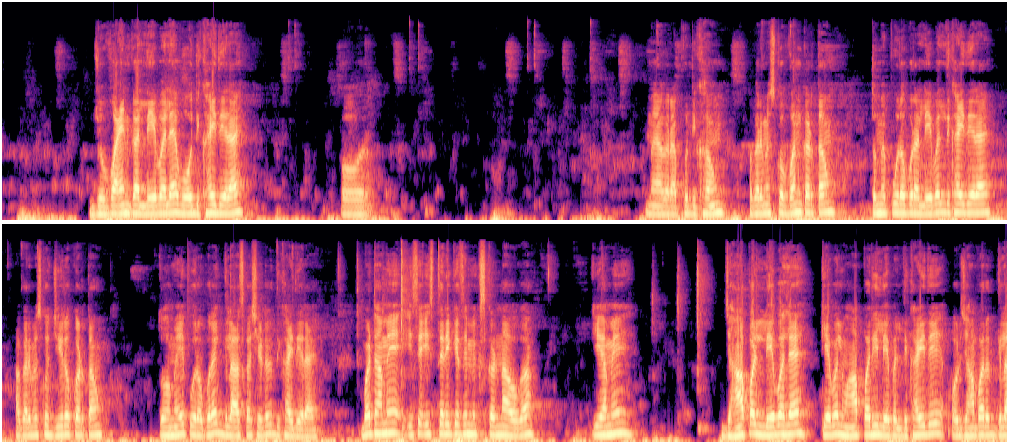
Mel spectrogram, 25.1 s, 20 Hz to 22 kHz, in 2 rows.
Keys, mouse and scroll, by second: 3.6 click, 5.1 click, 6.6 click, 7.4 click, 9.5-9.8 drag, 12.8 drag, 16.1 click.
